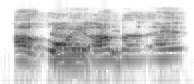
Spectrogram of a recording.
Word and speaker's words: Uiagalelei: So the law is actually la. It's la. Not lay. Uiagalelei.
